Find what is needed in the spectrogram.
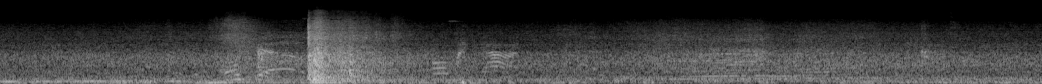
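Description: A vehicle engine running, then a loud, sudden bang about three seconds in that fades over about a second, as the white Jeep Wrangler breaks free of the tow truck's wheel-lift. Voices are heard around it.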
